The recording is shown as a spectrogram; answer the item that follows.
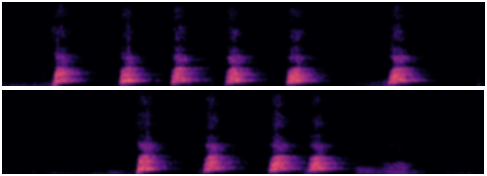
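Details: Female pet dog that barks at every person she sees outside. Loud, sharp barks come in two bursts, six and then four, about half a second apart, followed by a faint low murmur.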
